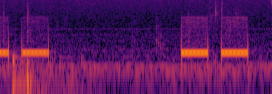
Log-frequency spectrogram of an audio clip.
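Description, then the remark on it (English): A telephone ringback tone repeats in clear double burrs, two pairs of steady electronic rings separated by a pause, loud over a faint background with no talking. “Oh, you must have my number saved because you knew it was me ringing.”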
